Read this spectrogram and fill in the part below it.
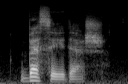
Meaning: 1. talkative 2. informative, telltale
- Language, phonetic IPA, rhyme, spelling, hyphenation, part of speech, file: Hungarian, [ˈbɛseːdɛʃ], -ɛʃ, beszédes, be‧szé‧des, adjective, Hu-beszédes.ogg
